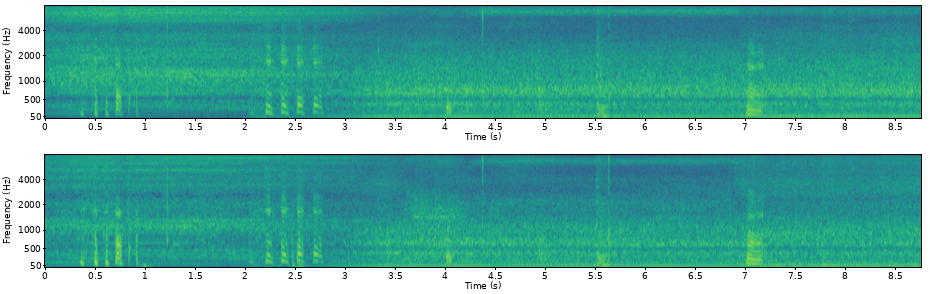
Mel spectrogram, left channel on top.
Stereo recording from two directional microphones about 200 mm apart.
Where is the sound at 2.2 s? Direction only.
5° right (ahead or behind).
